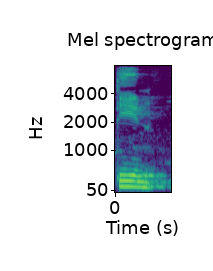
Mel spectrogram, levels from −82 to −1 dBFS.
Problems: constant background noise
